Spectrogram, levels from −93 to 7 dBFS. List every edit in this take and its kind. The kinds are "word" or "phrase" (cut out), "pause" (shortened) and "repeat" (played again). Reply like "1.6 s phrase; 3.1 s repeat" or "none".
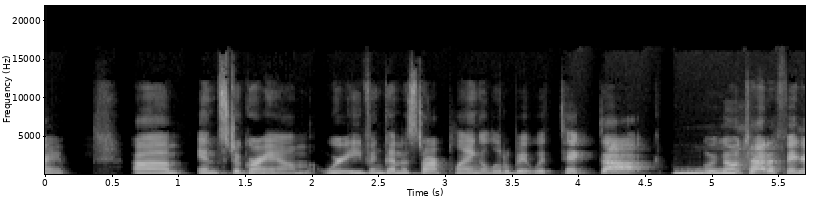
none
